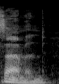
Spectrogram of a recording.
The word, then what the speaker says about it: Salmond: scotland due to the alex salmond or alex salmond is the pronunciation s-a-l-m-o-n-d alex salmond alexander inquiry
